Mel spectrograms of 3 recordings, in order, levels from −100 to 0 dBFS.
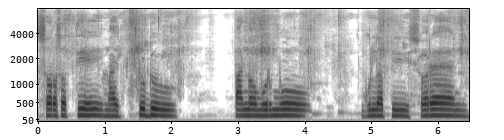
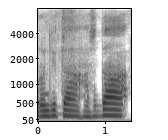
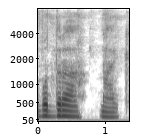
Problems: background sounds at intervals, background conversations at intervals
